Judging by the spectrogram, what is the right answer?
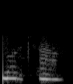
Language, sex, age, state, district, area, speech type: Marathi, female, 30-45, Maharashtra, Nagpur, urban, conversation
